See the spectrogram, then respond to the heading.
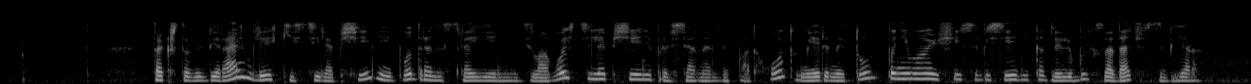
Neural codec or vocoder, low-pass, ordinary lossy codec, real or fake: vocoder, 22.05 kHz, 80 mel bands, HiFi-GAN; 7.2 kHz; none; fake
